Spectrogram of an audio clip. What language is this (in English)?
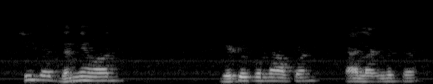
Marathi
